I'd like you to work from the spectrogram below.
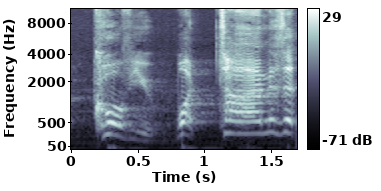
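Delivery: pumped-up, very high hype call. Showing a motivational call used on the boat: motivational boat call. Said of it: "calls we have on the boat".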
